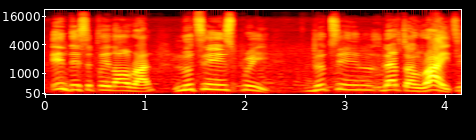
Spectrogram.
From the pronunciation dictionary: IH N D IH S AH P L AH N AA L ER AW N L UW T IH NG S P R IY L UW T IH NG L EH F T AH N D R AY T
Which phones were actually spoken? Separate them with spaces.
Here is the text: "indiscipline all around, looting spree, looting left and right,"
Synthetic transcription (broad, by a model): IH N D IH S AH P L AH N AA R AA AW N L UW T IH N S P R IY L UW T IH L EH F T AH N R AY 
